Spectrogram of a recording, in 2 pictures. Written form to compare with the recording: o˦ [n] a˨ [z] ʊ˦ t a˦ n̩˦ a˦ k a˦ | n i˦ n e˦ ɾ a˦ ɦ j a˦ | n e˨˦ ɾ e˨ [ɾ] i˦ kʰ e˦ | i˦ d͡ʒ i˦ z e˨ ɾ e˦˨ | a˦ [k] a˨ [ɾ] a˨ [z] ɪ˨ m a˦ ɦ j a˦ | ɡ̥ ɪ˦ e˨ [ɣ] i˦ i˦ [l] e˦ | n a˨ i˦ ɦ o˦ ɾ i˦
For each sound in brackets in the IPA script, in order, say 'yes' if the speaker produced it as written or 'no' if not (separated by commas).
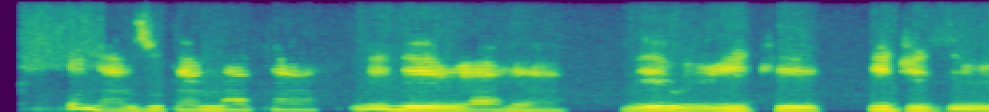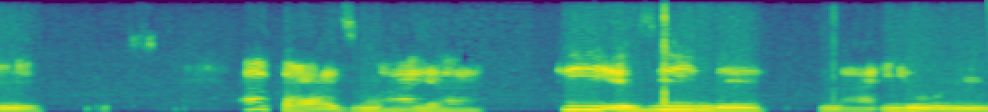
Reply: yes, yes, yes, yes, yes, yes, no, yes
